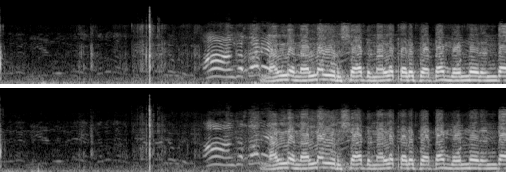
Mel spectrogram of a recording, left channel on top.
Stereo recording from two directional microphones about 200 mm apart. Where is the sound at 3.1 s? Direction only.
30° left (ahead or behind).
